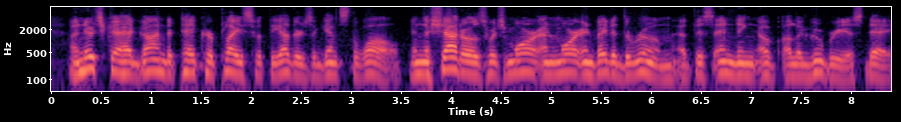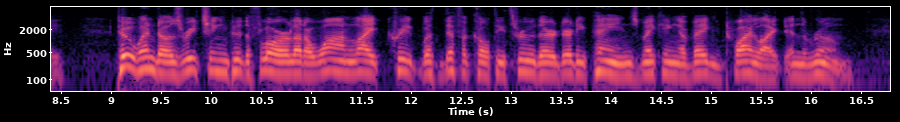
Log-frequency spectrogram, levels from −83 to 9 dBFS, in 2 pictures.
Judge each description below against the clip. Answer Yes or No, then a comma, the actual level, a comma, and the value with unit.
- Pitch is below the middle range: No, medium, 145 Hz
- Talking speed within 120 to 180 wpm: No, average, 195 wpm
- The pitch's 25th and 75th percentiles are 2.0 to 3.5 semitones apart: Yes, average, 2.7 semitones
